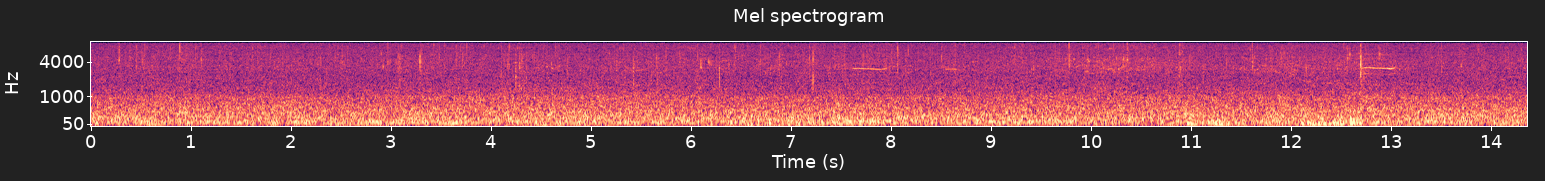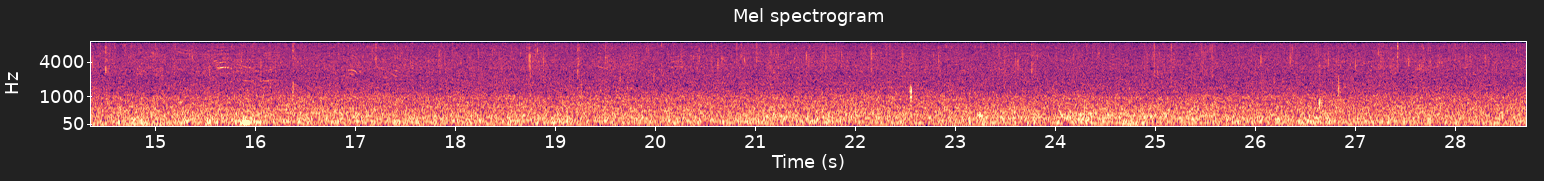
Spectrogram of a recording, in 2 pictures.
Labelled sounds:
7.6	8.0	Pacific white-sided dolphin, 3.1 to 3.3 kHz
12.7	13.1	Pacific white-sided dolphin, 3.1 to 3.4 kHz

